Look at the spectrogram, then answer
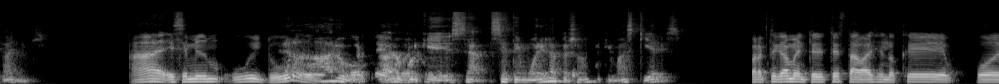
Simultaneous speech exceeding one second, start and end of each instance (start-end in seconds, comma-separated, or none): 2.8-4.4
